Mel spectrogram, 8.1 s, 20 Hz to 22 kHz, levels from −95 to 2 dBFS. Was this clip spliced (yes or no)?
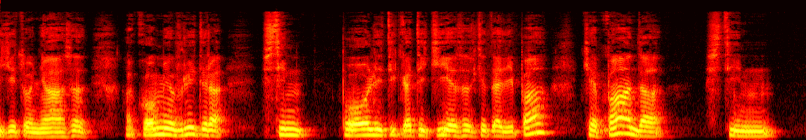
no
